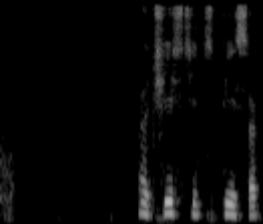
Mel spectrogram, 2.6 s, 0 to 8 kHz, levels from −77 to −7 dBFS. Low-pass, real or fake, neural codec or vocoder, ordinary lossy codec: 7.2 kHz; real; none; none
